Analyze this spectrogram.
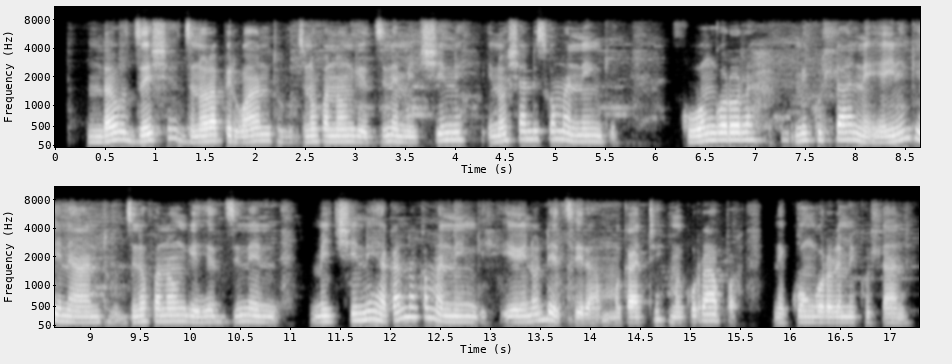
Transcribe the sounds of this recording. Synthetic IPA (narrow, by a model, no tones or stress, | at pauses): ndaud͡ze̞ʃe̞d͡zino̞ɾapirwantʰud͡zino̞fanauŋɡe̞d͡zine̞mit͡ʃiniː | no̞ʃandiswamaniŋɡi | kuo̞ŋɡo̞ɾo̞ramikuɬanḛjaine̞ŋɡe̞ine̞antʰud͡zino̞fanauŋɡe̞ɦed͡zine | mit͡ʃinijakanakamaniŋɡiːjo̞ino̞ɗe̞t͡se̞ɾa̰mukatimekurapane̞kuo̞ŋɡo̞ɾoramikuɬaːne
